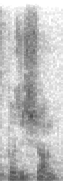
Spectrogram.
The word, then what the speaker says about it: position: So take note, it's not 4, it's 3. Shon is a single syllable.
